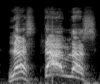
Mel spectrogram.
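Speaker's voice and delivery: high panicked cry of a priest losing his house; panicked shout. Acted. Priest watching his house blow away, shouting in alarm. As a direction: yell it out as the roof flies off.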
